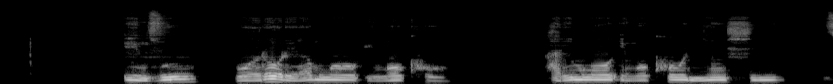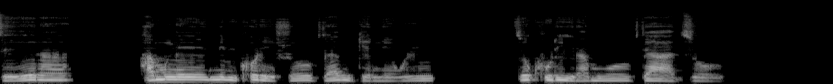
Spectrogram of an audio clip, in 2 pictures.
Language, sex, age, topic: Rundi, male, 18-24, agriculture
